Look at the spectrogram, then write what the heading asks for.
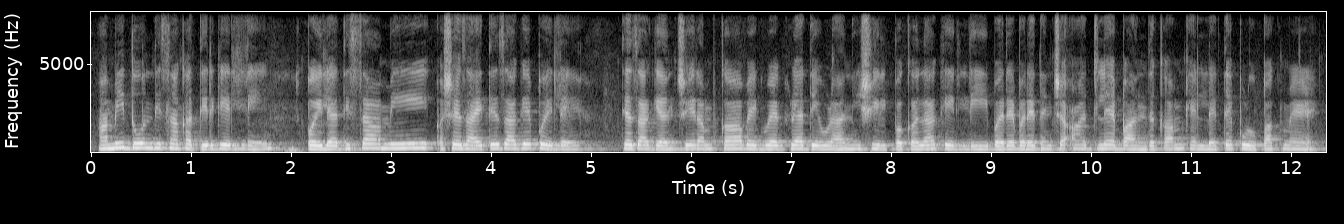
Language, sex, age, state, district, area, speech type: Goan Konkani, female, 18-30, Goa, Tiswadi, rural, spontaneous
